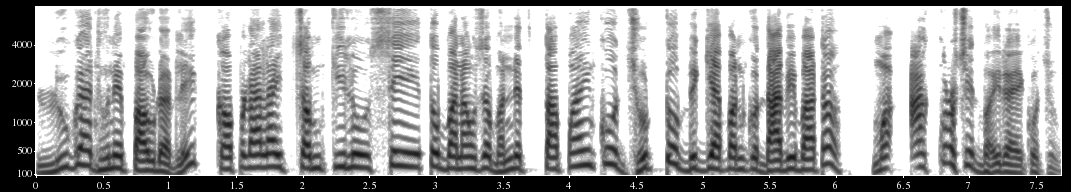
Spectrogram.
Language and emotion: Nepali, angry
